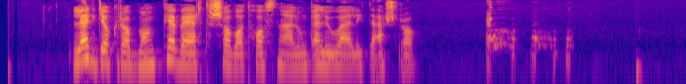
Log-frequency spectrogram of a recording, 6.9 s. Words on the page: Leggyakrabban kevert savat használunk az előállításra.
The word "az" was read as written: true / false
false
